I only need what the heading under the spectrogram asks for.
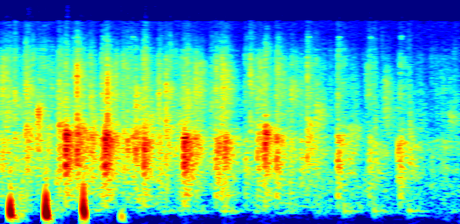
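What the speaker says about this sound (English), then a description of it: "Let's give a round of applause." An audience at a career week management panel applauds, a brief spatter of claps at first that swells into steady, moderately loud clapping and then tapers off.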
